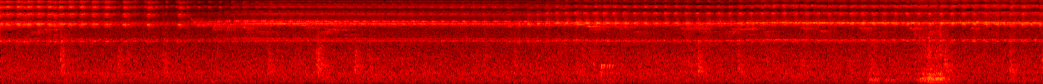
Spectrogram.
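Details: Cicadas in a loud dusk chorus in Kuji, Iwate, Japan, mid-July in the rainy season, gradually quieting as the sky darkens: continuous high shimmering buzz with stacked tonal bands, a brief louder scratchy burst near the end, faint background noise.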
